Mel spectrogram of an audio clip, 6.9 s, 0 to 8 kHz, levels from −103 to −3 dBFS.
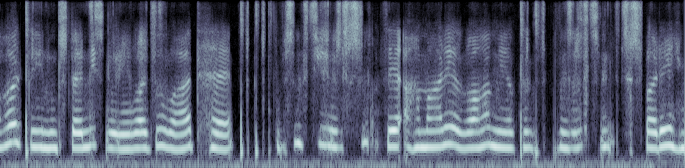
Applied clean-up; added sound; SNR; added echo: neural diffusion model UNIVERSE++.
